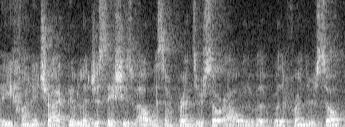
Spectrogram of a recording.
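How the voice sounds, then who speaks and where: A man with a medium-pitched voice is heard amid audible room echo and noticeable background noise. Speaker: dating advice youtuber. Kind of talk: casual vlog monologue. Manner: calm.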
